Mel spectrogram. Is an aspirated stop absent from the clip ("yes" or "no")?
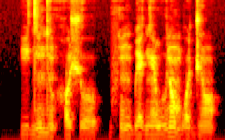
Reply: yes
